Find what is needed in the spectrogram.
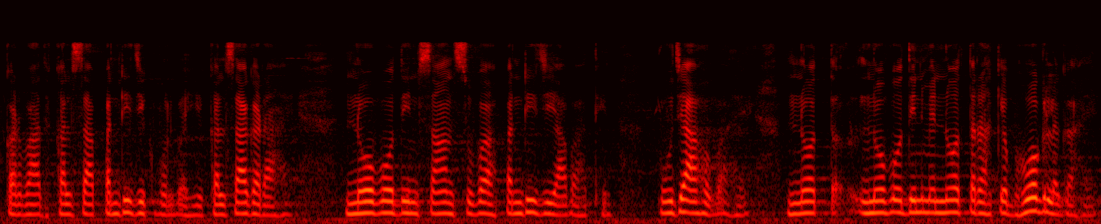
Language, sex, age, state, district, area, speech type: Maithili, female, 45-60, Bihar, Begusarai, rural, spontaneous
